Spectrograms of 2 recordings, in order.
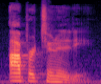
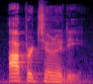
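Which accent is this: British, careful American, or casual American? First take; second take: casual American; casual American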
